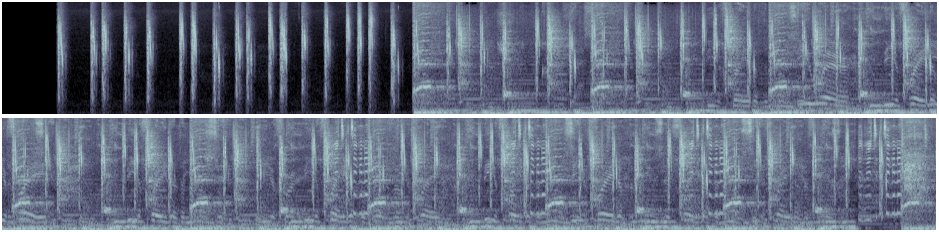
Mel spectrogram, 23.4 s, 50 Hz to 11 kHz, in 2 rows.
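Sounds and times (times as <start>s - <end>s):
sparse tapping percussion hits: 0.7s - 23.3s
loud dense hip-hop beat with heavy bass: 5.2s - 23.3s.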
